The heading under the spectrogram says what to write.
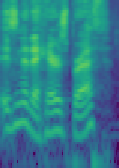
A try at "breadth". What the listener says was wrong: No, it's not a breath. It's a breadth.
